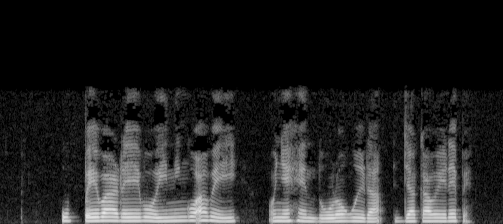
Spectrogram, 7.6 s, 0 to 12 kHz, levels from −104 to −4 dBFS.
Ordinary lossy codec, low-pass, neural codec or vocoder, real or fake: MP3, 64 kbps; 7.2 kHz; none; real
